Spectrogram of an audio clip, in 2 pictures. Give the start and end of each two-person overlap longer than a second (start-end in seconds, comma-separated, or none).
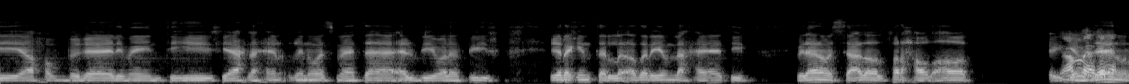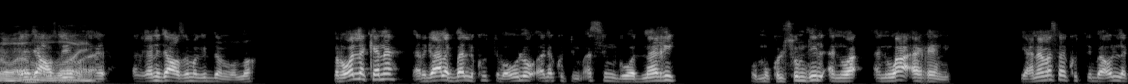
10.6-12.1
